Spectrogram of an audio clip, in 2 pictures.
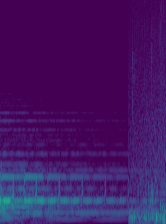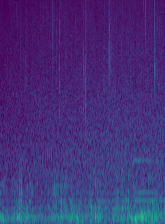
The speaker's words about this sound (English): Summer rain in Georgia tended to be met with sighs of relief. The drizzling pellets cooled fevered flesh and herded people into the comfort of their homes.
